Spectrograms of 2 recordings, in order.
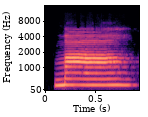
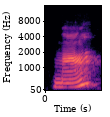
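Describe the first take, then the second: First: The pitch stays high and level. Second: The pitch rises from low to high. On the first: "ma in constant, that is first tone" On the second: "In second tone, which is the rising tone"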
